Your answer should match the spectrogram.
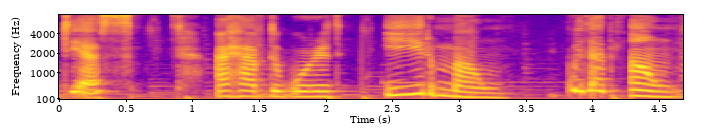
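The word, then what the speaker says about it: irmã: nasal and we say Irma stress the last syllable make it nasal mouth open this time Irma so if you want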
